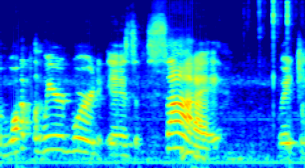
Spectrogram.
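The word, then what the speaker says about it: psi: It refers to the 23rd letter of the Greek alphabet and is pronounced sigh.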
